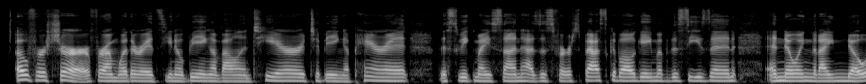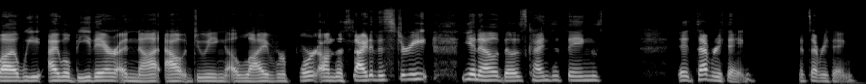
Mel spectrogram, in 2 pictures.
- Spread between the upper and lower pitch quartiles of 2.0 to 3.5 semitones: Yes, narrow, 2.4 semitones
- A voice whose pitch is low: No, medium, 170 Hz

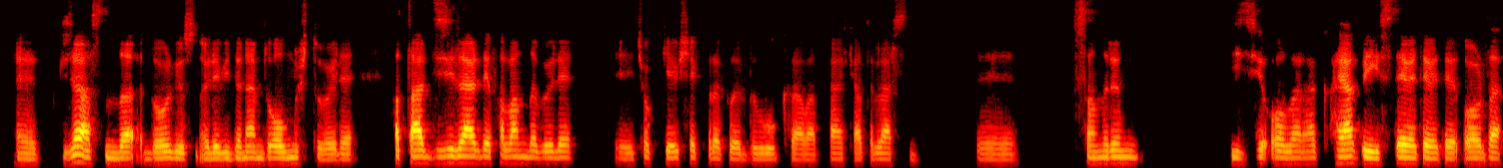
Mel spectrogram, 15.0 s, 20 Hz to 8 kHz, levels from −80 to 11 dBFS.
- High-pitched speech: No, low, 105 Hz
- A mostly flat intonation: Yes, narrow, 2.2 semitones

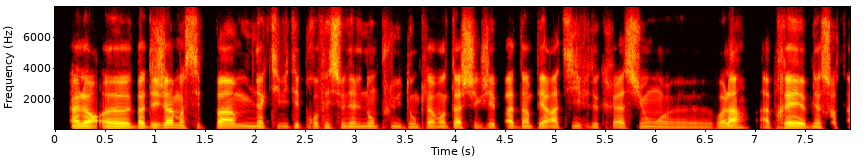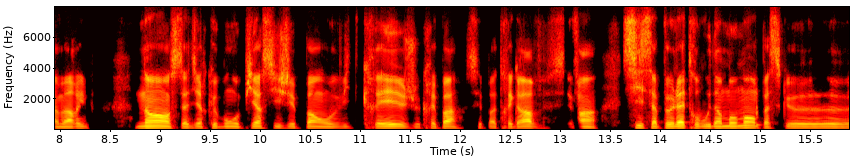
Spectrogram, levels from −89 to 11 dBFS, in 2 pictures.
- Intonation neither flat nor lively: Yes, average, 3.1 semitones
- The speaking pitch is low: Yes, very low, 95 Hz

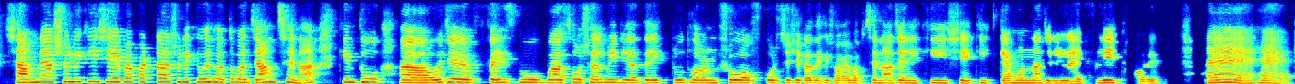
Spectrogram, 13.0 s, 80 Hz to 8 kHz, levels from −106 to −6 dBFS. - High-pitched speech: Yes, high, 245 Hz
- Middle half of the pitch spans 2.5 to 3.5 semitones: No, average, 4.1 semitones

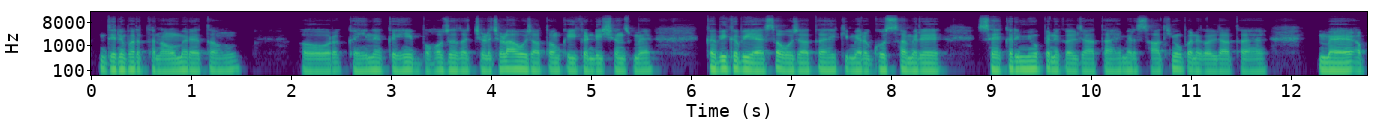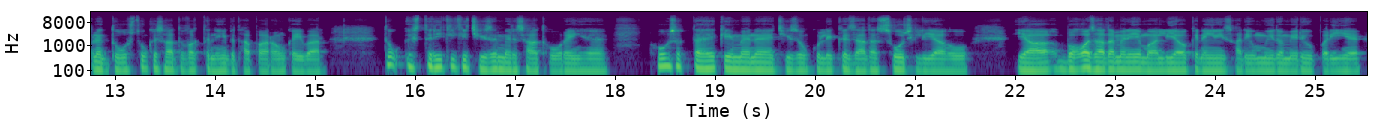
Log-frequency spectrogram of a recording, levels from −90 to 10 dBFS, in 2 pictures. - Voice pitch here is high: No, low, 110 Hz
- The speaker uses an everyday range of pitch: No, narrow, 1.7 semitones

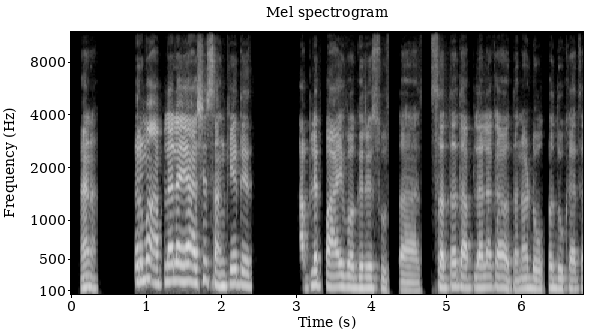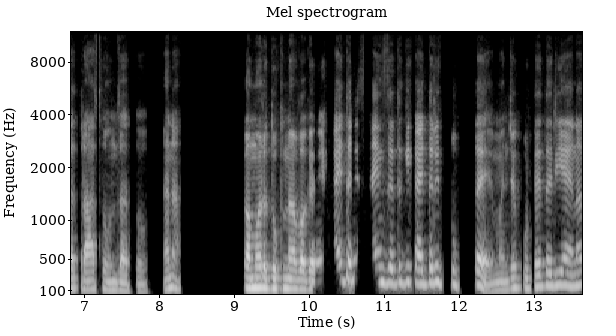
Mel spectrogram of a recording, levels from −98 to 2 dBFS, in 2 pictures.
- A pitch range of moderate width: No, wide, 6.5 semitones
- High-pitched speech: No, medium, 140 Hz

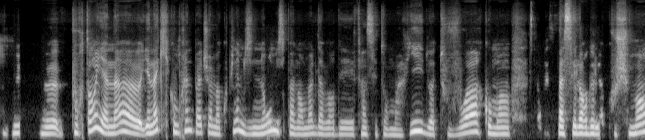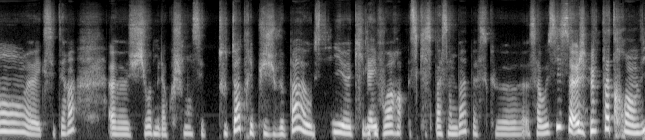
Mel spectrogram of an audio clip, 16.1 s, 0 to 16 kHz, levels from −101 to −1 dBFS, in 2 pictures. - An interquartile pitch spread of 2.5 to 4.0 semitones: No, average, 4.7 semitones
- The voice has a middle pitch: Yes, medium, 180 Hz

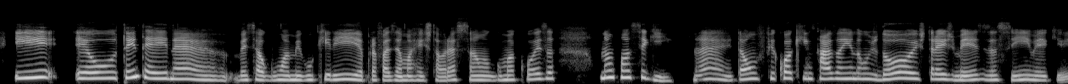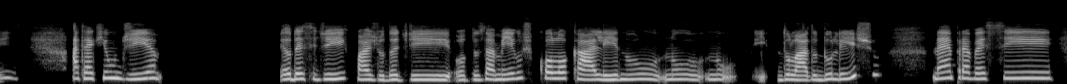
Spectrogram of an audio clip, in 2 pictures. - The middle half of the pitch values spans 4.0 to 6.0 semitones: Yes, average, 4.6 semitones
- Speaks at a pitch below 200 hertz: No, high, 235 Hz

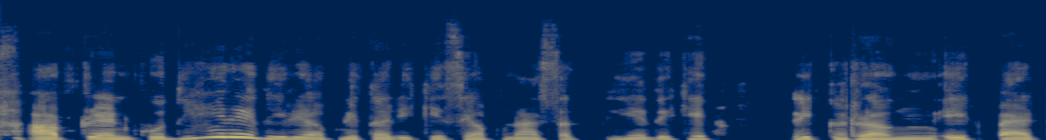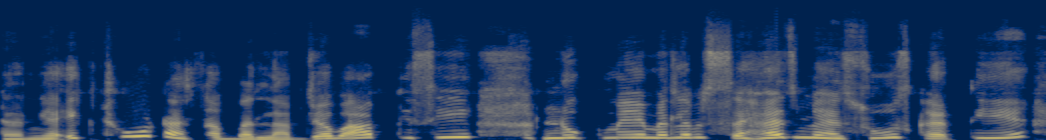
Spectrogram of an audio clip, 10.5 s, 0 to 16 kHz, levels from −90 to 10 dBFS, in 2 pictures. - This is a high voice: Yes, high, 195 Hz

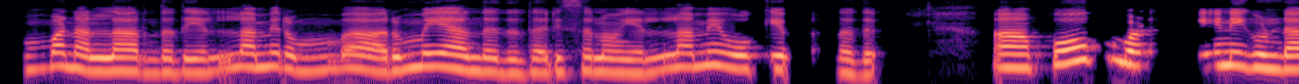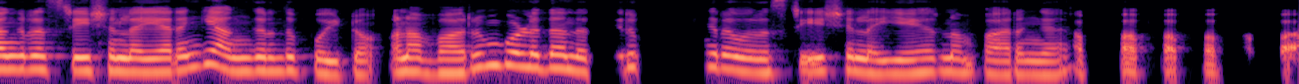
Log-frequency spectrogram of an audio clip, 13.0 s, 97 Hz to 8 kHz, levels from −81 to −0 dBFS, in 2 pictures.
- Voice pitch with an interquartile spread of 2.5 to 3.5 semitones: No, average, 4.0 semitones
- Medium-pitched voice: No, high, 205 Hz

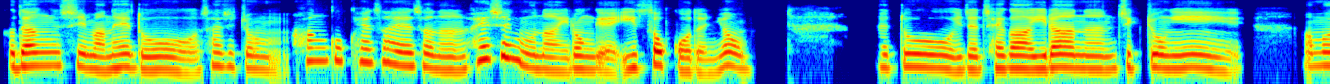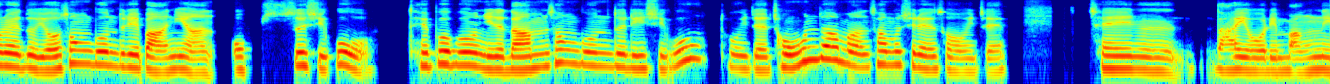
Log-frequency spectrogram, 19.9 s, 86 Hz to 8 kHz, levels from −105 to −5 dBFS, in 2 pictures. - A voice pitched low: No, high, 205 Hz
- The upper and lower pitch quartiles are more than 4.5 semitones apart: No, average, 3.8 semitones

